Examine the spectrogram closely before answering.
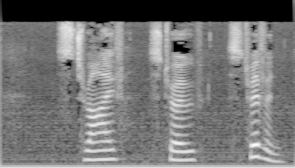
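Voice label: "strive", English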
